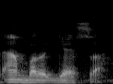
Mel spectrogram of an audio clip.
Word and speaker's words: hamburguesa: Notice with this, it is spelled hamburguesa via English, but the H's are silent in most Spanish words, so it's hamburguesa.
